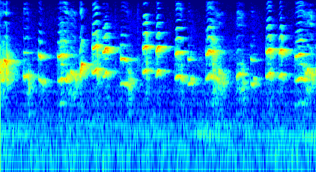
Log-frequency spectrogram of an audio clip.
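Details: Squeaky, warbling chatter of courting parrots, chirps with rich overtones sometimes slurring up or down, packed closely together over a low faint hum.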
